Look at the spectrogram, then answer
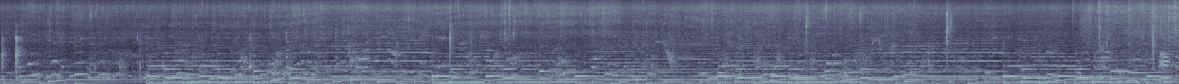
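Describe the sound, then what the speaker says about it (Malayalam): Onions fry in oil in a wide-mouthed pressure cooker for a vegetable kurma, a steady close sizzle running throughout beneath a rhythmic tonal backing, with no talking. "സവാള ഇട്ട് കൊടുക്കാം"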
